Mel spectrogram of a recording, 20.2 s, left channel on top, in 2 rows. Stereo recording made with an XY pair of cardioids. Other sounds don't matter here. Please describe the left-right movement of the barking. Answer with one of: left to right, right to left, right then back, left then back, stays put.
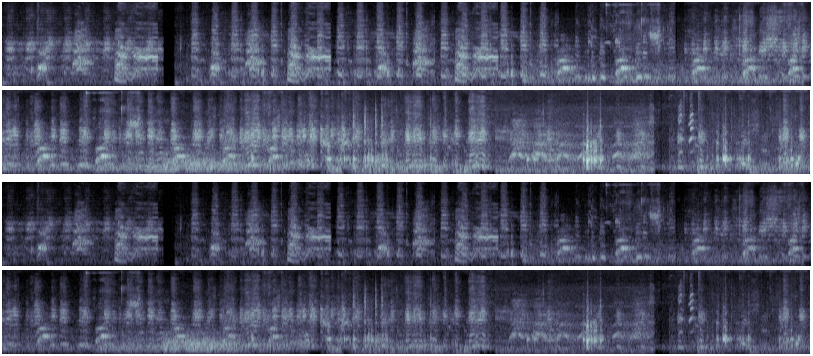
stays put.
